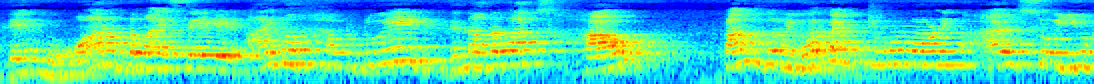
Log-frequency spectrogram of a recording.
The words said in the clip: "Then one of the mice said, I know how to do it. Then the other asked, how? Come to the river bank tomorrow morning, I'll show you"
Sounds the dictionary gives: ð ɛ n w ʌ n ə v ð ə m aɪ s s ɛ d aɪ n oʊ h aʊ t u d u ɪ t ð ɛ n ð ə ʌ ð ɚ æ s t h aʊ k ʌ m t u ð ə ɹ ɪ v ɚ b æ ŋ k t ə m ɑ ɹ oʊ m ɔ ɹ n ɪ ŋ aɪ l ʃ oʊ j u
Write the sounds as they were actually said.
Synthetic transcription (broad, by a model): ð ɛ n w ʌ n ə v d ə m aɪ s s ɛ d aɪ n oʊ h aʊ t u d u ɪ t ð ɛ n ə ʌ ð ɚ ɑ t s h aʊ k ʌ m t u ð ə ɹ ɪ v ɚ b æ k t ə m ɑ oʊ m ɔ ɹ n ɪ ŋ aɪ l s oʊ j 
